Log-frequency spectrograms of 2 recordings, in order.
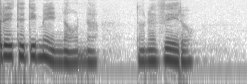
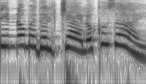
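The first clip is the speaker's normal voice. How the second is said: very loud, very high, shrill, desperate, frantic outcry; 13 semitones higher, 8 dB louder than usual. An old woman calls to the boy collapsed on her knees, crying out frantically. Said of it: "gridò la vecchia palpando affannosamente".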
